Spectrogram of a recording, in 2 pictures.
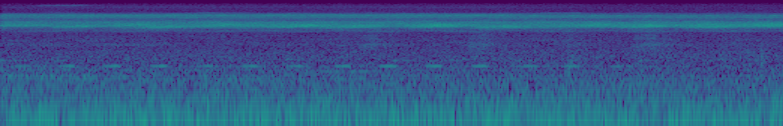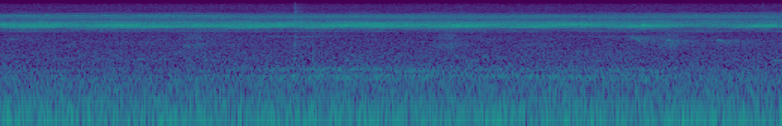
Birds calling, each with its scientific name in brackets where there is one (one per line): Amazonian Barred-Woodcreeper (Dendrocolaptes certhia)
Tawny-bellied Screech-Owl (Megascops watsonii)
